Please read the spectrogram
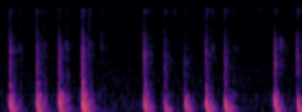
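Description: A VersaFine Clair ink pad dabbed repeatedly onto a stamp on a clear acrylic block, inking it. It makes a quick series of light plastic taps, with a short break about halfway through.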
